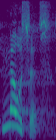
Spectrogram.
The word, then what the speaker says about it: gnosis: The Greek word for knowledge is gnosis, spelled with a G, G-N-O-S-I-S.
